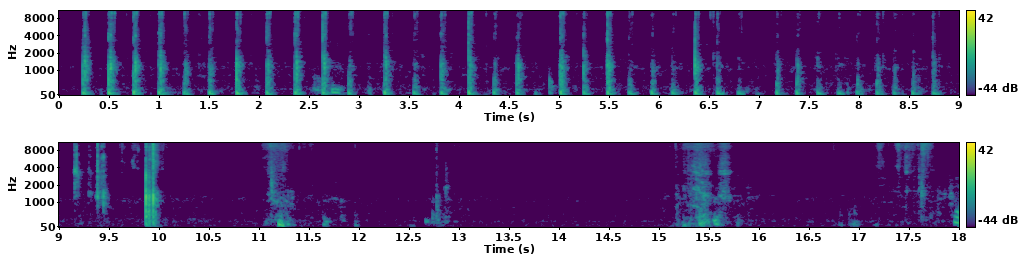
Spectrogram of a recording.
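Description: Small ink pad dabbed rapidly onto a hand-carved rubber stamp, about four to five taps a second for some nine seconds. Then a few separate knocks follow.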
